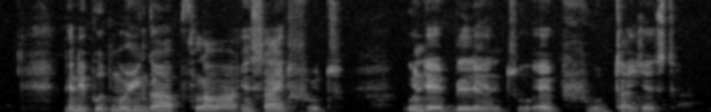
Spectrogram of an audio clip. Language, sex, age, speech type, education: Nigerian Pidgin, male, 15-29, spontaneous, tertiary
